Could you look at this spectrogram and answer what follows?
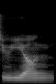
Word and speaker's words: Sooyoung: I figured out it's supposed to be pronounced Sooyoung though, but not Soyeon.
